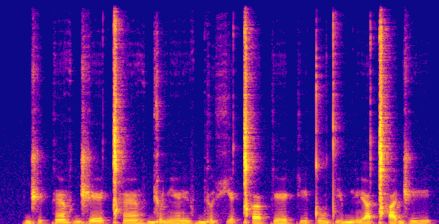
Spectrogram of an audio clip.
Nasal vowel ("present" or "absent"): present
